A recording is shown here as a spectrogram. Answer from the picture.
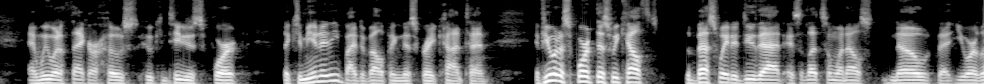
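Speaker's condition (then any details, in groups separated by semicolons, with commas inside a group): No condition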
